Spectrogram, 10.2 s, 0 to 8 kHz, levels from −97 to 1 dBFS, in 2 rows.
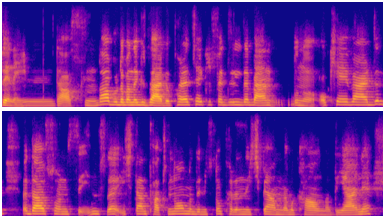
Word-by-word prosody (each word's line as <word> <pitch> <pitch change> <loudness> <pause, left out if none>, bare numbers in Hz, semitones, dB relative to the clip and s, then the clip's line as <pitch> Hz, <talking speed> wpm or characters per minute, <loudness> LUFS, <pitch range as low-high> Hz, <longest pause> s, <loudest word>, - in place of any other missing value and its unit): deneyimimdi 145 -3 0
aslında. 160 - +1
Burada 205 -1 +3
bana 195 -1 +5
güzel 185 -4 +7
bir 160 - +3
para 205 +4 +3
teklif 220 -1 -6
edildi, 200 0 -2
ben 175 0 +3 0.2
bunu 170 -2 -6 0.2
okay 210 -2 -3
verdim 205 +4 +2 0.3
ve 205 - -3
daha 200 -1 +8
sonrasın 185 -3 -7
insa 190 0 -3
içten 195 +1 -3
tatmin 175 0 -4
olmadığım 190 -3 -3
için 170 +3 -10
o - - -8
paranın 170 -2 -5
hiçbir 170 +2 -4
anlamı 165 -2 -4
kalmadı. 145 -4 -4
Yani, 165 +6 -1
185 Hz, 160 wpm, -24 LUFS, 165-200 Hz, 0.3 s, daha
